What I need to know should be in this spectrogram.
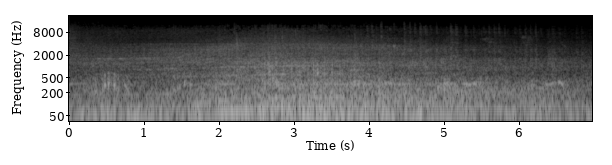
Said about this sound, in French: Si longtemps, à l'arrêt de bus à République, il y a un oiseau, il y a surtout un pigeon, hein, un pigeon qui fait le tour.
